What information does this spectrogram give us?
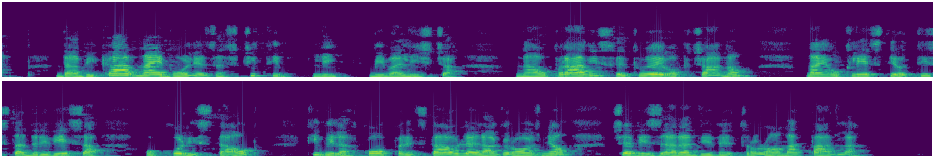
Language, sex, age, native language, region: Slovenian, female, 60+, Slovenian, Gorenjska region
